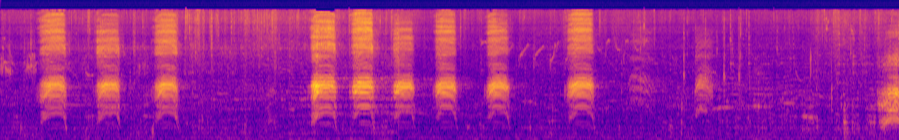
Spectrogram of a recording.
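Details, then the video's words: Crows heard where the birds fight over food: a long series of rough, nasal caws, about ten in quick succession, irregularly spaced, then quieter scattered calls and faint background noise. "Crow sounds | کوے کی آواز"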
